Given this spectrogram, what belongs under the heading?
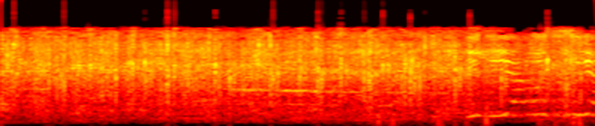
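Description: A roomful of people applauds a director at a foundation gathering: a thick, even wash of clapping, fairly close and loud, with some voices and cheers blended in.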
